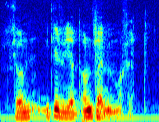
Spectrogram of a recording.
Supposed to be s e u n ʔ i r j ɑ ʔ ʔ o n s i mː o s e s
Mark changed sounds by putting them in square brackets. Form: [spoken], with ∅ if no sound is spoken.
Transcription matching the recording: s e [o] n [k] i r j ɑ [t] ʔ o n s [e] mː o s e [t]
